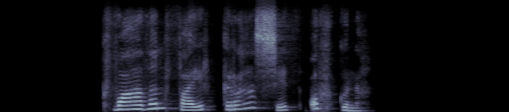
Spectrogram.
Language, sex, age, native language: Icelandic, female, 30-39, Icelandic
